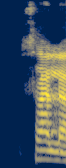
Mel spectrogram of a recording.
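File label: "salah", Malay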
